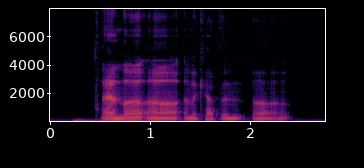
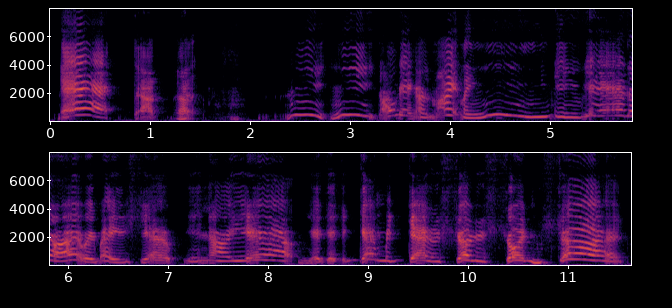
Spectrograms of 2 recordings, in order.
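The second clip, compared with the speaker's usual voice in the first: very high, squealing pig falsetto; strained high pig voice; pig pirate. Acted. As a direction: squeal defiance like a cartoon pig. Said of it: "pig pirate".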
